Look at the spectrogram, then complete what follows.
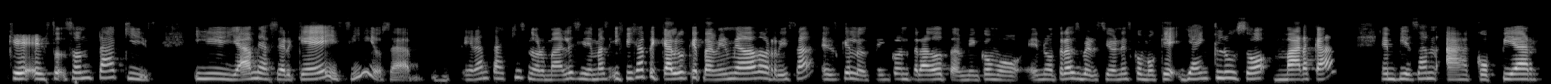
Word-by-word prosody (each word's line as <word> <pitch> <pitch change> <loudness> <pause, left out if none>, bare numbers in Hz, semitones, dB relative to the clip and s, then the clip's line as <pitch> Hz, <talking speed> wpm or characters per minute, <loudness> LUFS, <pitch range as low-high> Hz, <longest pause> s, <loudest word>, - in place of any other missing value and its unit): que, 265 -1 +6
eh, 255 - +4
son 270 - -3
son 285 +1 -2
Takis", 305 -3 -4 0.3
y 260 -2 -3
ya 225 - +5
me 275 -2 0
acerqué, 240 +3 +4
y - - -4
sí, - - -11 0.2
o - - -9
sea, 450 -1 -4 0.5
eran 245 +6 -5
Takis 280 +3 -6
normales 220 +3 -2
y 255 - -3
demás. 240 +2 -2
Y 265 - -4
fíjate 330 +6 +1
que 255 - +6
algo 260 +3 +5
que 315 +2 +3
también 230 -1 0
me 265 - +3
ha 260 +1 +7
dado 285 -1 +1
risa 235 +4 -1
es 230 0 -6
que 275 +3 -2
los 230 -6 -3
he 225 - -11
encontrado 230 0 0
también 210 -1 -5
como 215 -4 -3
en 235 -8 -7
otras 255 +4 +1
versiones, 230 +1 -3
como 225 -3 -4
que 240 +3 +1
ya, 255 - 0
incluso, 280 -1 0
marcas 235 +2 +5 0.5
empiezan 250 +2 -2
a 115 0 +2
copiar 245 +1 +3
250 Hz, 180 wpm, -23 LUFS, 230-270 Hz, 0.5 s, ha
